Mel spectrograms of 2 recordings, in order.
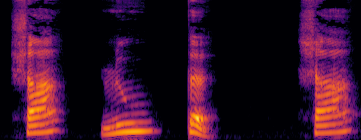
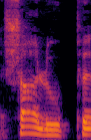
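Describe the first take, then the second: First: "Chaloupe" in three beats, cha, lou, pe; higher teaching voice, "Chaloupe" pulled apart with final e sounded; split into syllables. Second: Said in the usual way. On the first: Shown as a demonstration. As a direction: pause after each syllable of "Chaloupe". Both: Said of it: "des mots en syllabes".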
